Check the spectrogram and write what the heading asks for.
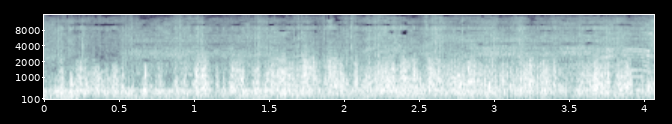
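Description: Wind buffeting the microphone: a loud, steady rumbling noise.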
